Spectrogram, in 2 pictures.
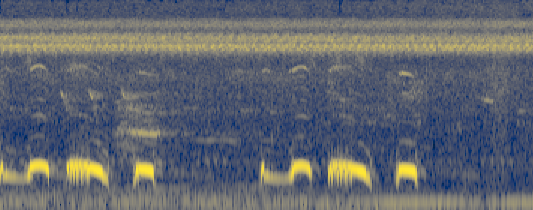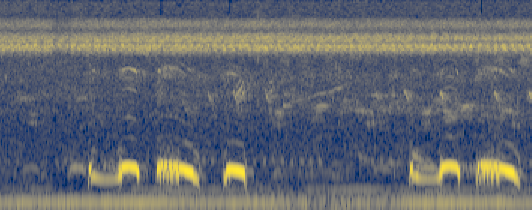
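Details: Decoy spotted dove calling steadily in the countryside: four phrases of deep hooting coos, each a looped note, a long falling note and a short clipped one, repeated every two to three seconds over a low hum.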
